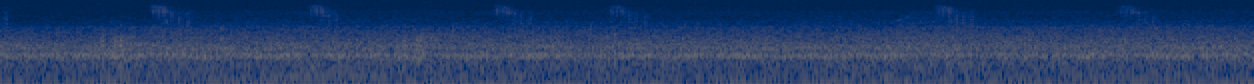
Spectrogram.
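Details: A fluffy white-headed long-tailed tit (Aegithalos caudatus caudatus), met at close range, gives thin, very high, short calls about once a second over a steady low rumble of traffic or wind.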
